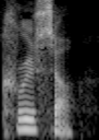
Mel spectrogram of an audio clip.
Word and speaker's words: Crusoe: No, it's just Crusoe. Two syllables.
